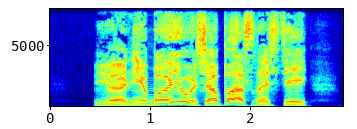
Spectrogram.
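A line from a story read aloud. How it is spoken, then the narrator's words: Roaring. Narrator (Russian): проревел он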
